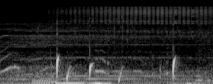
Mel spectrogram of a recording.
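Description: Electronic music with held synth tones, over which come about five short rising blips, like drops of water plopping.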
